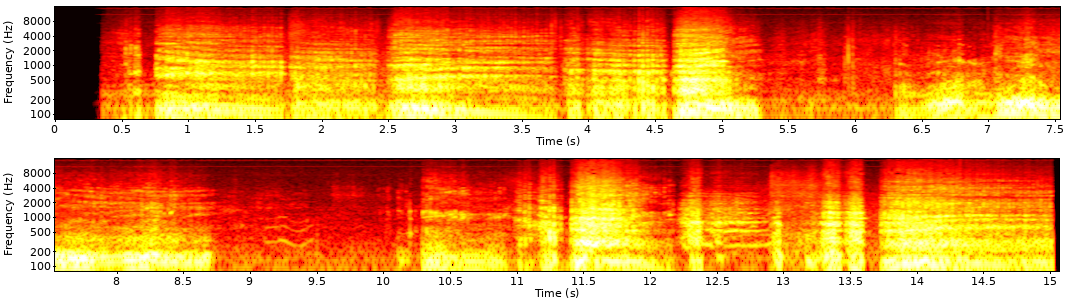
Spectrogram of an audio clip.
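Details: Royal Bengal tiger giving deep, rasping roars in repeated heavy bursts, with a quiet gap in the middle before more roaring resumes.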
